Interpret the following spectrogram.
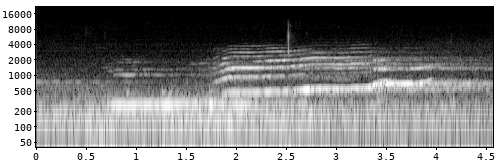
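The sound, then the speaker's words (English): A whale call sound effect: a long, eerie moan that slides upward in pitch and wavers, lasting several seconds over a steady low underwater rumble, with no voices. “Each week we tell Henry the Hudson Whale stories of the Hudson River and hear his reaction to the news about the Hudson River”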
